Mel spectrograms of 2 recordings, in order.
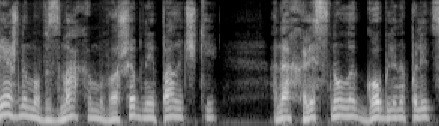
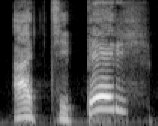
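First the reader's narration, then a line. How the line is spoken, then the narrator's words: Ringing triumphant proclamation. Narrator (Russian): победно звенящим голосом провозгласила она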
